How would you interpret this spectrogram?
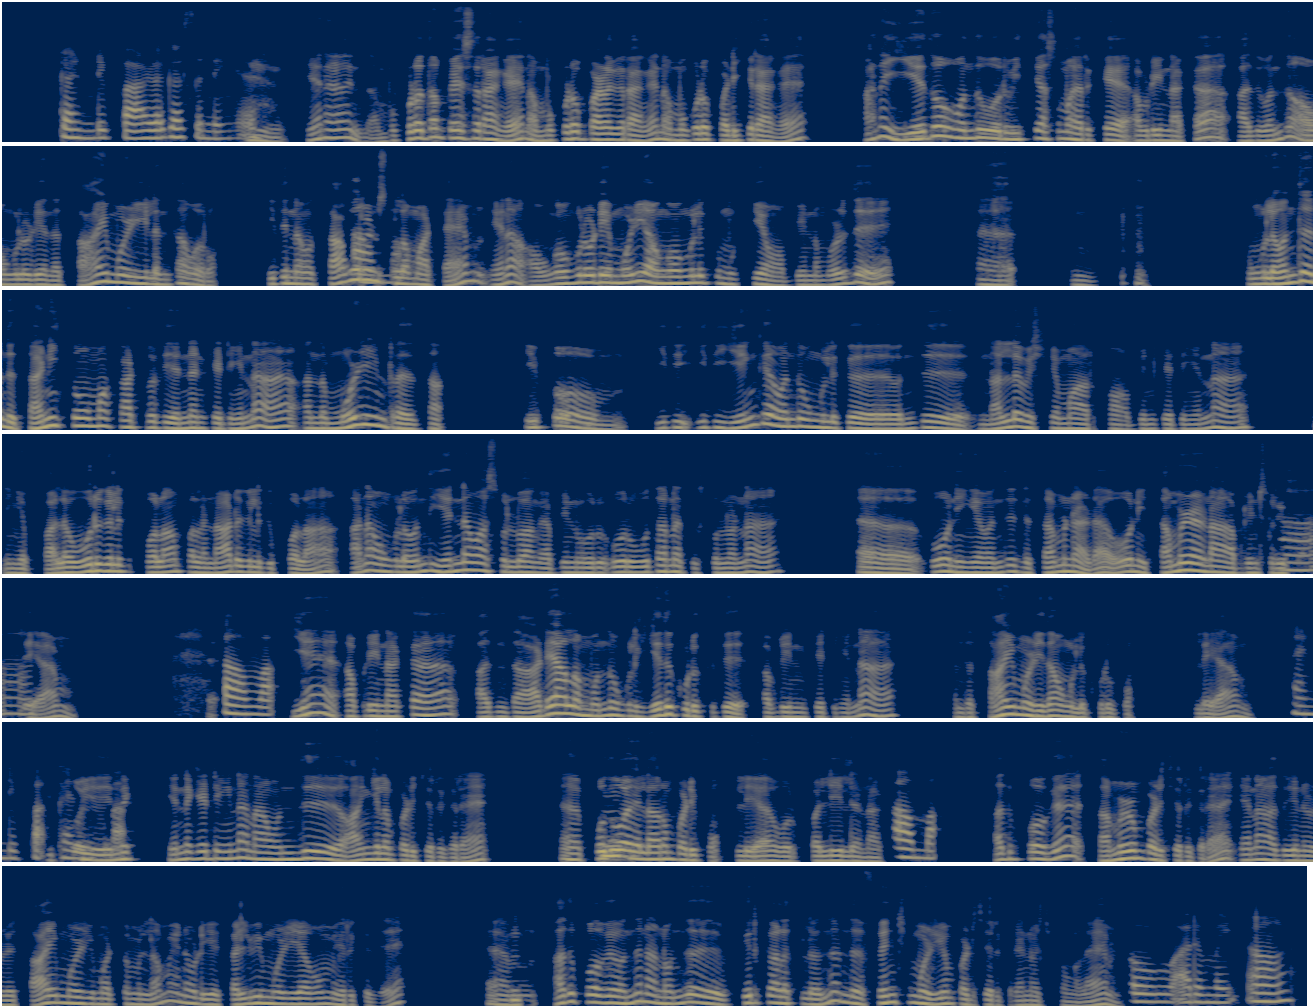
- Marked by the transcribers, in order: other background noise; grunt; other noise; put-on voice: "ஓ! நீங்க வந்து இந்த தமிழ்நாடா? ஓ! நீ தமிழனா?"; in English: "ஃப்ரெஞ்ச்"
- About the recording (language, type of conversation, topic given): Tamil, podcast, தாய்மொழி உங்கள் அடையாளத்திற்கு எவ்வளவு முக்கியமானது?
